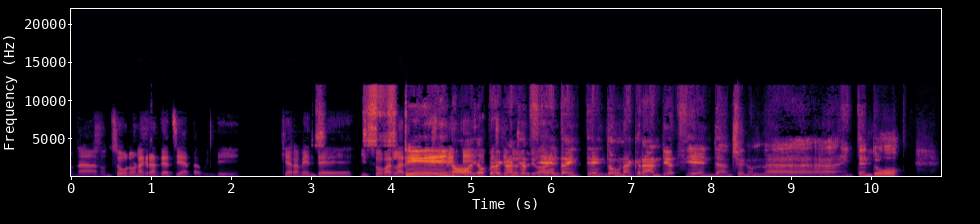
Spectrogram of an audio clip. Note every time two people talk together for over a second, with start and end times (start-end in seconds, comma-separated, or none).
3.6-6.1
